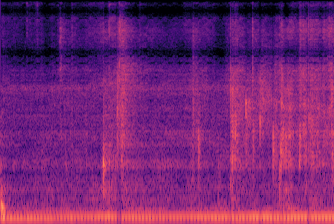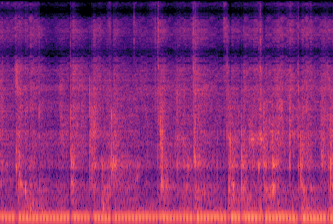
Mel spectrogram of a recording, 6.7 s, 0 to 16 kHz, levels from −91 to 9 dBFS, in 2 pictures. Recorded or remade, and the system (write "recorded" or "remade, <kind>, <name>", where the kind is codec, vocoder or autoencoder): remade, codec, SNAC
